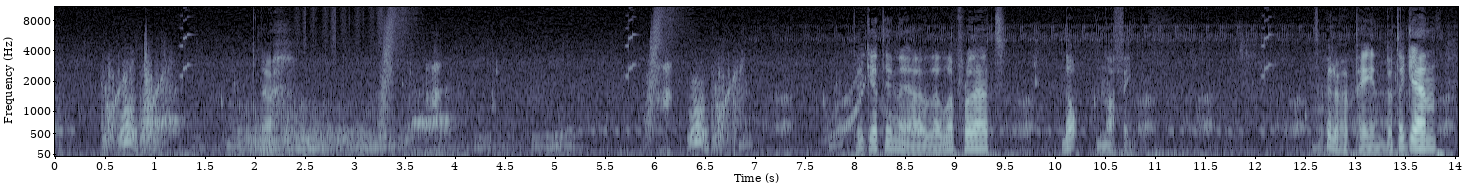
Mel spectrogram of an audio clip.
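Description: A sword swishes and strikes an animal.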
